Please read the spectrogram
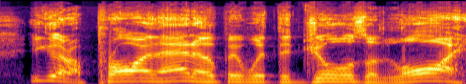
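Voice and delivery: loud, high, put-on Australian accent. Recalling a bit the speaker kept going with; Australian accent. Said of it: "came out with the Australian voice".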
